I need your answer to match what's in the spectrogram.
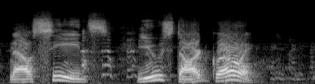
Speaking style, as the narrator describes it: Toad said loudly

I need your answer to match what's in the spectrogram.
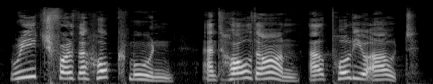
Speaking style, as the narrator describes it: yelled down

